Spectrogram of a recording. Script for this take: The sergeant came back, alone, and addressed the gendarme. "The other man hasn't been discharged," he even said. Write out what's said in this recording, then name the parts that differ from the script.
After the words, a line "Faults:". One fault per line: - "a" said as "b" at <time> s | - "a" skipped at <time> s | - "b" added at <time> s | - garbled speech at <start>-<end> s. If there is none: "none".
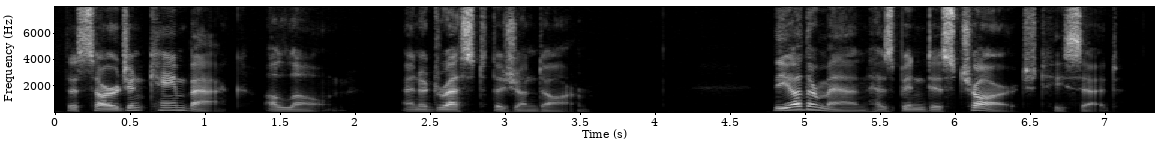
The sergeant came back, alone, and addressed the gendarme. "The other man has been discharged," he said.
Faults:
- "hasn't" said as "has" at 5.4 s
- "even" skipped at 6.7 s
